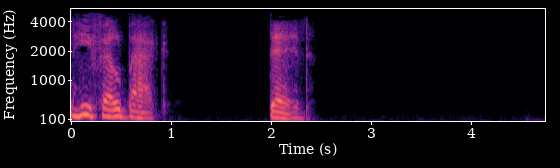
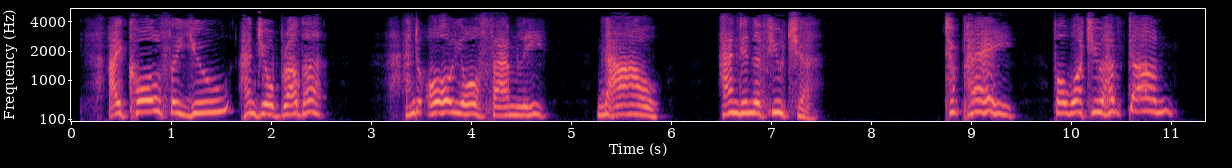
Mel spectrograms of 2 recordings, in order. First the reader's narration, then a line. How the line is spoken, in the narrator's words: he said loudly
